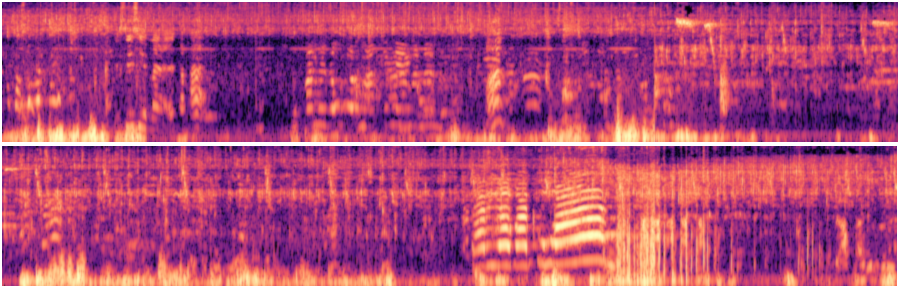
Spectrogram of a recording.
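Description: Voices of villagers and children calling out at a distance, on and off, with one long rising call near the end. Low rumbles and thumps on the microphone fill the gaps between them.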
